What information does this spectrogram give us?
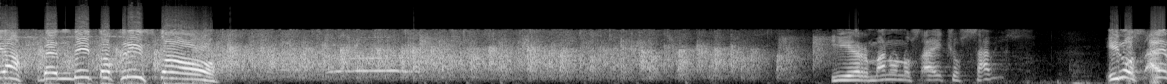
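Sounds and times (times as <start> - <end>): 
audience clapping: 0.0 - 8.4
speech: 0.2 - 2.3, 8.3 - 10.2, 11.1 - 11.6.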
